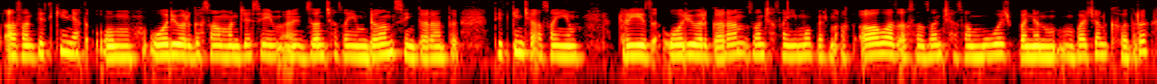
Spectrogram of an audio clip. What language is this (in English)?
Kashmiri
